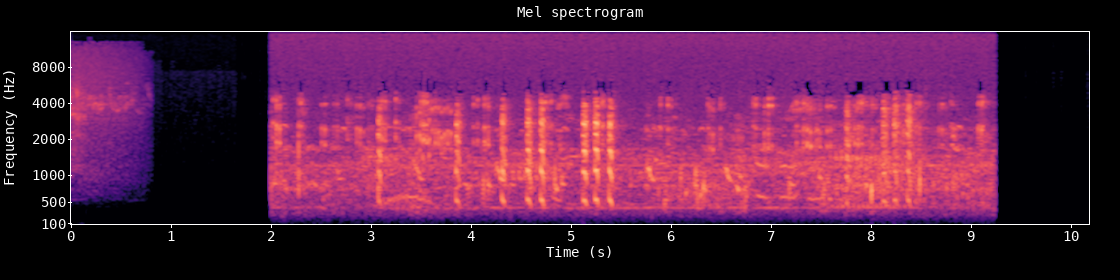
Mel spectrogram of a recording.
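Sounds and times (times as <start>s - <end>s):
garganey giving short nasal notes in Uzbekistan: 2.0s - 9.3s.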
